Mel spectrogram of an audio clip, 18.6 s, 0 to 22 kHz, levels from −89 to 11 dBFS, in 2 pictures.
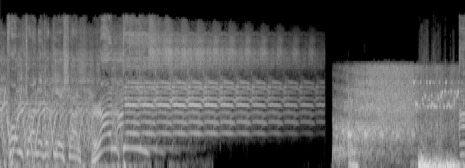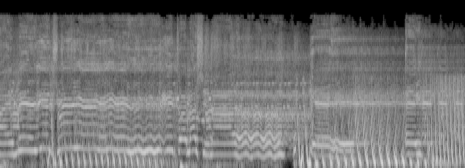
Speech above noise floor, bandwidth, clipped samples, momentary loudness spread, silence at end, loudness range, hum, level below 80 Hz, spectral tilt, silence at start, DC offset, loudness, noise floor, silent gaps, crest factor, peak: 21 dB; 16 kHz; under 0.1%; 8 LU; 0 s; 5 LU; none; -24 dBFS; -3.5 dB/octave; 0 s; under 0.1%; -14 LUFS; -37 dBFS; none; 14 dB; -2 dBFS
